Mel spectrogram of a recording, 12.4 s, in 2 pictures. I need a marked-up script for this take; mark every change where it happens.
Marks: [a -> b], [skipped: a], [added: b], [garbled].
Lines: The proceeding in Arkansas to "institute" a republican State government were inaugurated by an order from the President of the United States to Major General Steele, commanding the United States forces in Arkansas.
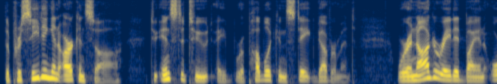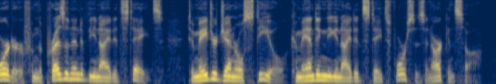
The proceeding in Arkansas to "institute" a republican State government were inaugurated by an order from the President of the United States to Major General Steele, commanding the United States forces in Arkansas.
